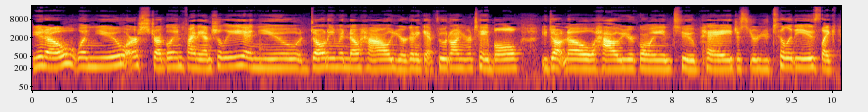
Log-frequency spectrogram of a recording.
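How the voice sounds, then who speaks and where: A woman's voice: medium pitch, level tone, normal speed, hardly any pauses, sharp tone. An American woman, a hairdresser, giving an earnest, confessional testimonial full of ums. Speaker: hairdresser turned seller. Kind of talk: personal testimonial.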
